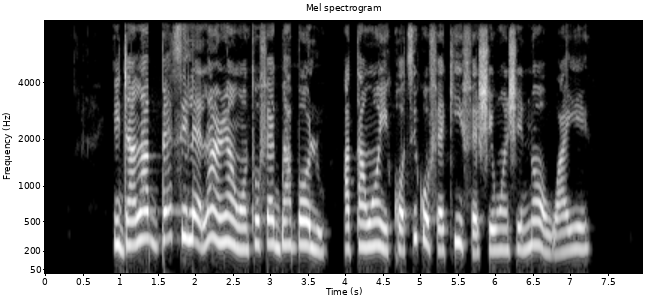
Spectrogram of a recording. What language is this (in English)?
Yoruba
